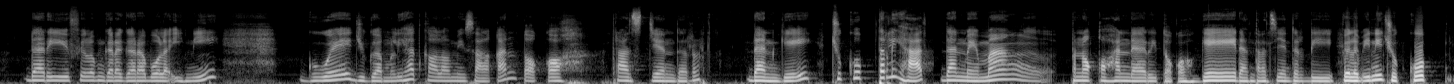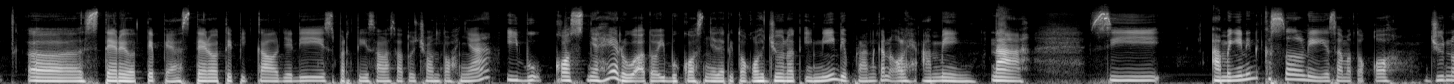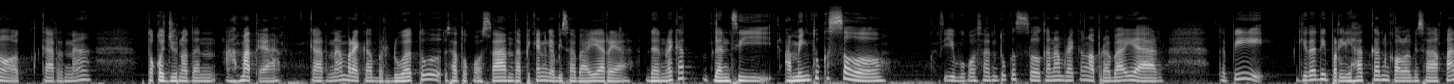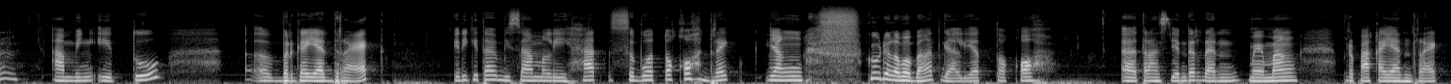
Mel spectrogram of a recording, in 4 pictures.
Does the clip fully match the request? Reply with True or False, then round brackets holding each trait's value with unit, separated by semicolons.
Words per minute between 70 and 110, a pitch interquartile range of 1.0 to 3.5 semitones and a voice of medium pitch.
False (130 wpm; 3.1 semitones; 170 Hz)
